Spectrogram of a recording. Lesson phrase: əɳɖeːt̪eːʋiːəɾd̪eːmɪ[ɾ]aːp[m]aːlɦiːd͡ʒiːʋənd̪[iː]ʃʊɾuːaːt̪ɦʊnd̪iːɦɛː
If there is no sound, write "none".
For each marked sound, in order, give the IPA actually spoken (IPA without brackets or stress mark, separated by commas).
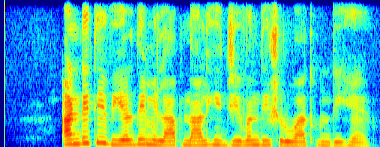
l, n, iː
